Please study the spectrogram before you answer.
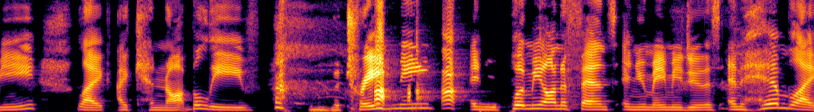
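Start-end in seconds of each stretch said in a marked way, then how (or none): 0.9-5.4 fed-up, frustrated, accusing tone. Retelling being stuck on a fence with him, acting out own past frustration. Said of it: "we were both equally frustrated".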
